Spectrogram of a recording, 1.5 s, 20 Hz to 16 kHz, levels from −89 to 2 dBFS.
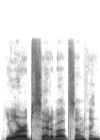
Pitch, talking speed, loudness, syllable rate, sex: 150 Hz, 200 wpm, -16 LUFS, 7.2 syllables/s, male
